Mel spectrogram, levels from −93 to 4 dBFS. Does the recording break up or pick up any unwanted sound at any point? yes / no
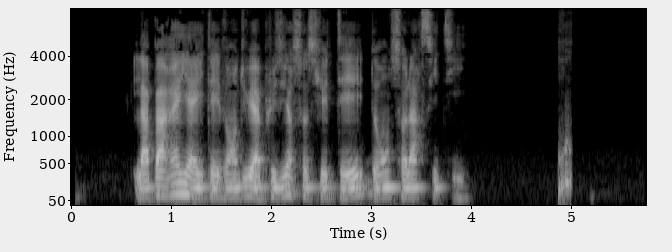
yes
